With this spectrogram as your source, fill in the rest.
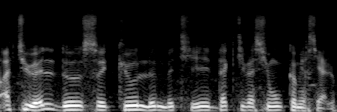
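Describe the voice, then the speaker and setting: A man's medium-pitched voice with a dark, mellow tone, a slight Belgian accent and a fairly slow pace, in a very clean recording with a silent background. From northern Belgium. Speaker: round-table moderator, podcast host. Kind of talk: conference panel moderation. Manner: hesitant, many fillers.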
